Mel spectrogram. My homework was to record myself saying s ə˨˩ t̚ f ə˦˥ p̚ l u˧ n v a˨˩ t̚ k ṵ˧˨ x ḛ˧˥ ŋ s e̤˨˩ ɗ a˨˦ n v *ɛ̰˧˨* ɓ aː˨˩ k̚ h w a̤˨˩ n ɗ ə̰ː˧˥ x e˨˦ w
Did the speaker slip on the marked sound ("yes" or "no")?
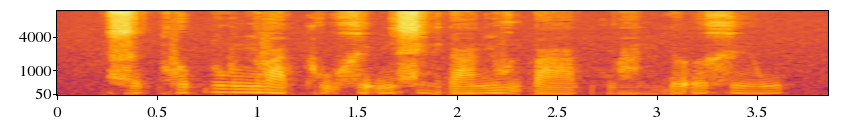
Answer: yes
